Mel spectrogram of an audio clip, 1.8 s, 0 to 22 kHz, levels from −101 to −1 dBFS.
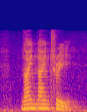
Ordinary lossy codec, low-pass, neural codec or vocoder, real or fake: none; 7.2 kHz; none; real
